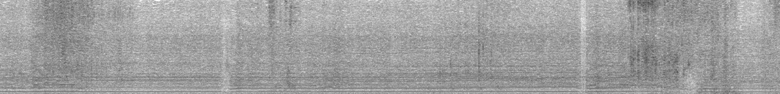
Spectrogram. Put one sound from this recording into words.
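A racing car engine roars at high revs, dipping briefly with each gear shift.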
